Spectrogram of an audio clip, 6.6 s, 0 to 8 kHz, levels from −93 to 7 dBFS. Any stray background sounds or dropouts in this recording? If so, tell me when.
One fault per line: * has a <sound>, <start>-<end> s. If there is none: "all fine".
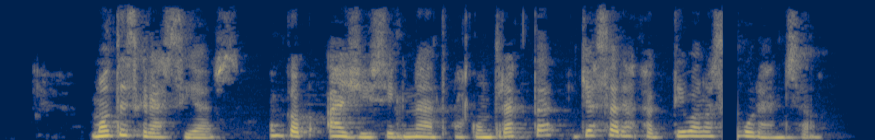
* has a dropout, 5.4-5.5 s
